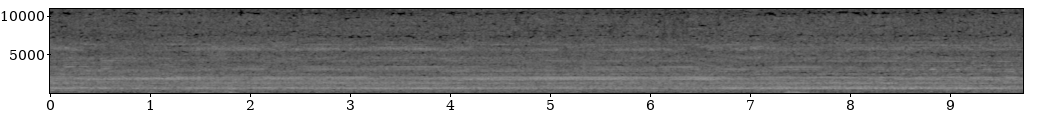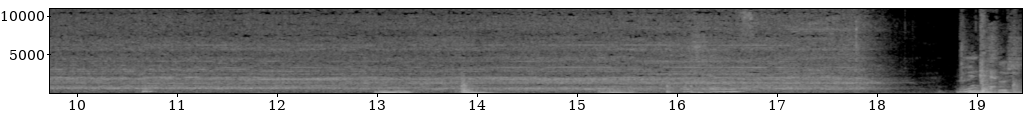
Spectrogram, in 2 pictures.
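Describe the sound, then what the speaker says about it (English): A heat gun blows steadily while drying wood stain on a wooden centerpiece project, a constant close whooshing drone with a few faint bumps and knocks, cutting off near the end. "I'm gonna blow dry it with the heat gun for just a minute before I apply our white paint"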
